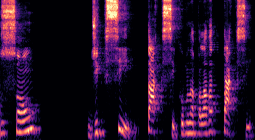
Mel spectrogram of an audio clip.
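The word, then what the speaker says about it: ξι: Esse não é XI, é XI. Esse X carrega dois fonemas. O CS ou KS, tá bom?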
